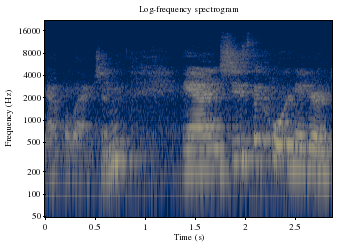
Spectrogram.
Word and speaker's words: Appalachian: She made sure that we knew to pronounce it Appalachian.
